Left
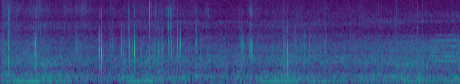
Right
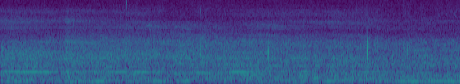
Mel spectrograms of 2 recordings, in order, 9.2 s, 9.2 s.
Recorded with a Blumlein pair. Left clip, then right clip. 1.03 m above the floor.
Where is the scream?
No scream in this recording.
